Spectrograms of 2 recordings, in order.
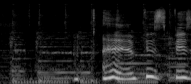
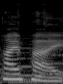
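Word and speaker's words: Pispis: Piss piss is pronounced pie pie.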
